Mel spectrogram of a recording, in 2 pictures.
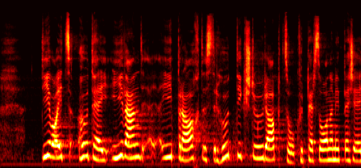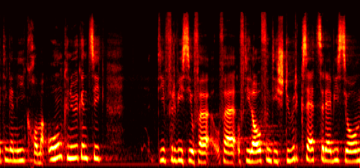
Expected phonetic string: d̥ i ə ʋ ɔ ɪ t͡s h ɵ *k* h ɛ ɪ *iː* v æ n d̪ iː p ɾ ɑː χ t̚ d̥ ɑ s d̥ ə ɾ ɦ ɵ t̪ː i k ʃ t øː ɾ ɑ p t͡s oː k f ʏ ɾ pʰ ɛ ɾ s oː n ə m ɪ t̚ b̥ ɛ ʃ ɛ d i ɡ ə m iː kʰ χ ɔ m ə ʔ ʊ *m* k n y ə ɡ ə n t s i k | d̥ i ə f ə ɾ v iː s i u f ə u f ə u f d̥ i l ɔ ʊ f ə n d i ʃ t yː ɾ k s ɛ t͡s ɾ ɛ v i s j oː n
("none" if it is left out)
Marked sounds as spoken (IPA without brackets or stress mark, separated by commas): t, iː, n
